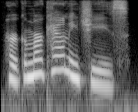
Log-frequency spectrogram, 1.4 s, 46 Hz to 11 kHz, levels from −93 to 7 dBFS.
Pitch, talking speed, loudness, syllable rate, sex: 250 Hz, 130 wpm, -14 LUFS, 6.0 syllables/s, female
